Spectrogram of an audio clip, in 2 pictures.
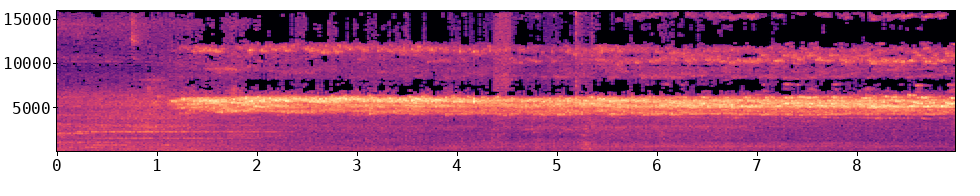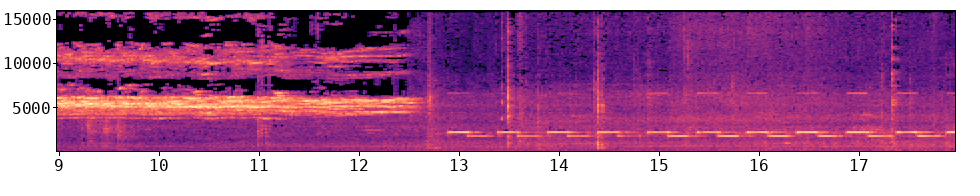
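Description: Trenitalia TPER regional train pulling slowly to a stop with a steady high-pitched squeal over its running noise. The squeal cuts off about two-thirds of the way through as the train halts, and a two-tone door beep then repeats about twice a second, signalling that the doors are released.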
